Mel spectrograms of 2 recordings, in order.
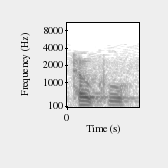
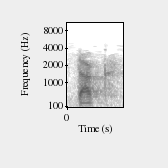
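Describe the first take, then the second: First: It is said with two syllables, ending in a vowel. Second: It is said as one syllable ending in k. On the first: This is the Japanese reading of the word. "the Japanese pronounce it toku" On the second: This is the Cantonese reading of the word. "the Cantonese dak"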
